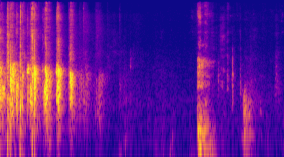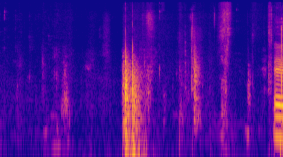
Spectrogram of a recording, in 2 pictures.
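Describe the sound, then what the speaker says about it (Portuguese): An audience applauds a newly appointed lecturer at a new-faculty seminar: a dense burst of clapping for about two seconds that quickly dies away, leaving near silence broken by a few scattered shuffles and knocks. "Então, um aplauso aí para a nossa mais recente docente."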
